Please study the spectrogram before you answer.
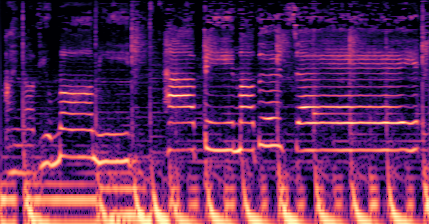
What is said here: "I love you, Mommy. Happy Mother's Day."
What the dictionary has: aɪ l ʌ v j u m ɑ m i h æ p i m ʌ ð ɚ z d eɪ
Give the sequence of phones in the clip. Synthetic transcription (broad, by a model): aɪ l ʌ v j u m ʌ m i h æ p i m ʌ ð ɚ d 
